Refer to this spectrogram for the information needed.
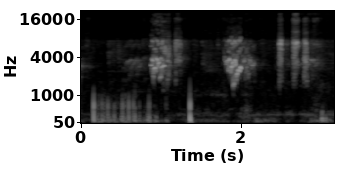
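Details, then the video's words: Happy pet budgerigar giving two harsh, squeaky chirp bursts and short high notes, mixed with a series of low clicking taps. "Happy Budgie Vibes Chirpy Sounds"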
